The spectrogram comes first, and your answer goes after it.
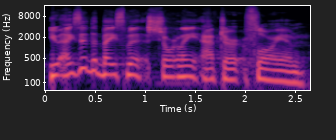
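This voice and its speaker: A man's voice: on the high side, expressive, moderate pace, bright, forceful tone. A man streaming a video game, chatty and reacting aloud in casual live commentary. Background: game music.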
